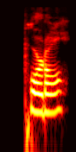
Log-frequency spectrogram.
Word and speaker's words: portal: So shall we jump through a time porthole and go to 1982 Broxton, Oklahoma? – Did you say porthole? – Portal.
